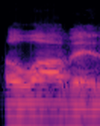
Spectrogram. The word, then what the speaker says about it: Olave: Chris Olave, I think is his name. – Olave, there it is.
